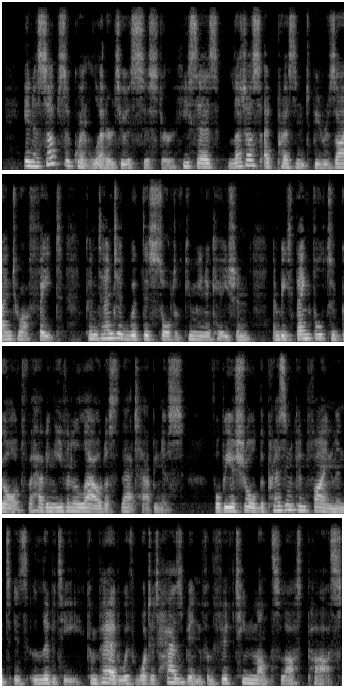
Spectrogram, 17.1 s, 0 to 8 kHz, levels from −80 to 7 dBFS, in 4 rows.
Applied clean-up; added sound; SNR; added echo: none; none; none; reverberation time 0.2 s.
